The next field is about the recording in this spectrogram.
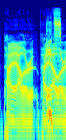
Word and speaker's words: paella: And how often is paella in the fucking how do I say that paella.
